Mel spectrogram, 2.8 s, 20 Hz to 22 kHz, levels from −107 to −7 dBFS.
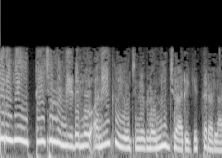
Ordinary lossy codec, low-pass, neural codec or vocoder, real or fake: none; 7.2 kHz; none; real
